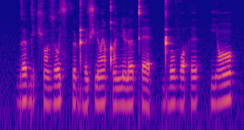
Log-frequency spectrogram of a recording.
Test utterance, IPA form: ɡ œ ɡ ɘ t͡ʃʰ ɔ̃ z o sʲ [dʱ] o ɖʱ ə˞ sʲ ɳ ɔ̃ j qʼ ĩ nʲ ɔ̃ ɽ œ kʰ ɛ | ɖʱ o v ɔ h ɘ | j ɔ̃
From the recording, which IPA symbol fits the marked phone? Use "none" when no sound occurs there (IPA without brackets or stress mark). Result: θ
